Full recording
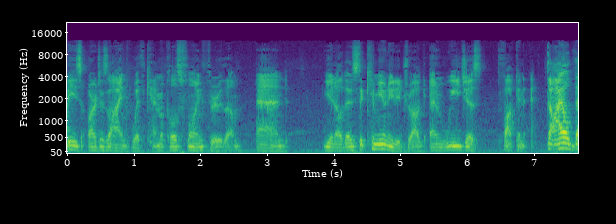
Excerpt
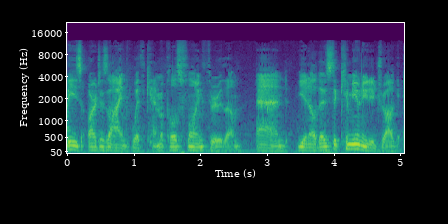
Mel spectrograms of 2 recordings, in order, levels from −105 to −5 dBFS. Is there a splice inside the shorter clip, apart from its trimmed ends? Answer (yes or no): yes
